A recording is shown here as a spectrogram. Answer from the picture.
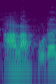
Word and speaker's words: Alappuzha: কিন্তু ওরা উচ্চারণ করে মানে এটা হবে হচ্ছে আলাপুরা জিমখানা একচুয়ালি রয়ের উচ্চারণ তা সে যাই হোক মানে আমি এখন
